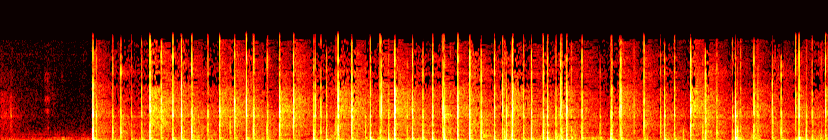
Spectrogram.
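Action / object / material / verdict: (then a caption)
tap / bundle of paper straws / paper / none. Long white nails tap and scratch a curved bundle of hollow paper straws held close up. After a brief quiet start, a rapid, dense run of sharp, dry, bright clicks and scratches follows, each dying away instantly with no ring and little low end.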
